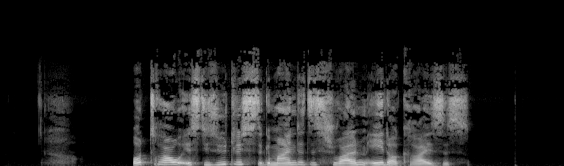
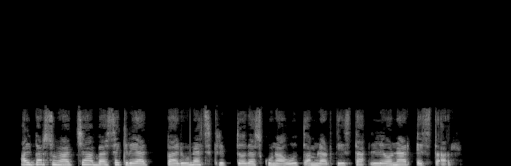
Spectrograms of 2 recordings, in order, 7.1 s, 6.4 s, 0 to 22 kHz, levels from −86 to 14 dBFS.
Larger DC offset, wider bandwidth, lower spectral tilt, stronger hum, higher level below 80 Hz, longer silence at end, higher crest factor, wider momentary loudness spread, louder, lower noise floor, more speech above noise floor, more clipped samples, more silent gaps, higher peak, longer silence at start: neither; first, 15.5 kHz vs 7.8 kHz; second, -2 dB/octave vs -5.5 dB/octave; neither; about the same, -60 dBFS vs -56 dBFS; first, 1.2 s vs 0.75 s; about the same, 18 dB vs 14 dB; about the same, 7 LU vs 5 LU; about the same, -15 LUFS vs -17 LUFS; second, -80 dBFS vs under -90 dBFS; second, 64 dB vs over 74 dB; neither; second, none vs 1.98-2.08 s; about the same, 0 dBFS vs -2 dBFS; first, 1.65 s vs 0.25 s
